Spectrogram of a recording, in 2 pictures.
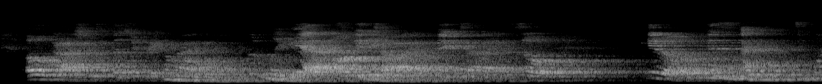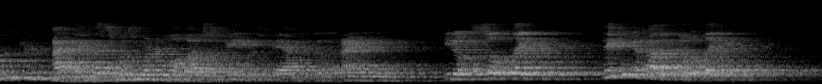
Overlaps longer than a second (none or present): present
